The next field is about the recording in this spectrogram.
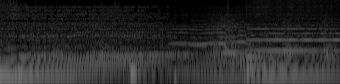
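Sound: car driving away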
